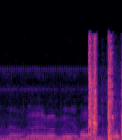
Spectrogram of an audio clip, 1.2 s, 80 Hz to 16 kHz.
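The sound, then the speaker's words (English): Gunshots from a .22 rifle aimed at a nutria on a bank: a few sharp, loud cracks in quick succession after a stretch of talking. “Got it. Nice shot.”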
